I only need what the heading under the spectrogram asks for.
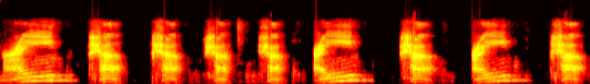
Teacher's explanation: एक चीज दूसरा जो मखरज है वो बीच बीच वाला बीच हलक है। दरमियानी हलक जिसको वस्त हलक कहा गया।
